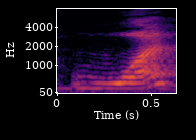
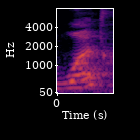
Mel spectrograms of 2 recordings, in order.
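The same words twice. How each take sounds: First: The word is said with Mandarin's third tone. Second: The word is said with Mandarin's second tone. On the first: It expresses confusion and asks for more explanation. "So the third tone kind of implies a confusion" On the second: It expresses surprise or shock. "The second tone"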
